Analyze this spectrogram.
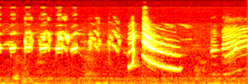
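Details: Pet parrot speaking a repeated word indoors, a run of short chirpy syllables followed by a loud squawking downward sweep and a brief rasping rising phrase, in a quiet room.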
